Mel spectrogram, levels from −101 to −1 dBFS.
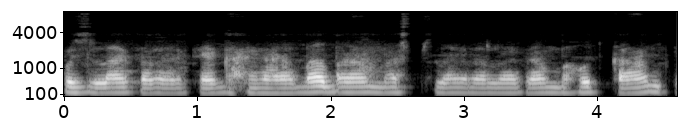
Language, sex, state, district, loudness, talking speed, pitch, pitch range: Magahi, male, Bihar, Lakhisarai, -23 LUFS, 170 wpm, 140 Hz, 135-145 Hz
